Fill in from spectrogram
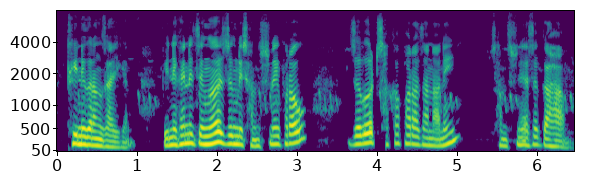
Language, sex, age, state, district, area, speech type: Bodo, male, 45-60, Assam, Udalguri, rural, spontaneous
